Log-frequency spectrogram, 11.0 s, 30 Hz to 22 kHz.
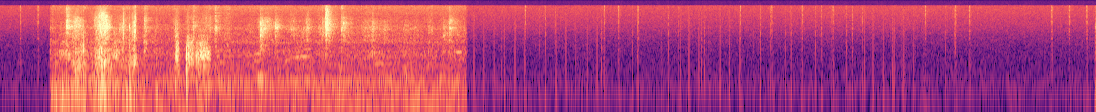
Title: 008 Motor makes grinding noise. Turn up volume!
